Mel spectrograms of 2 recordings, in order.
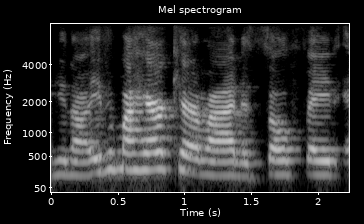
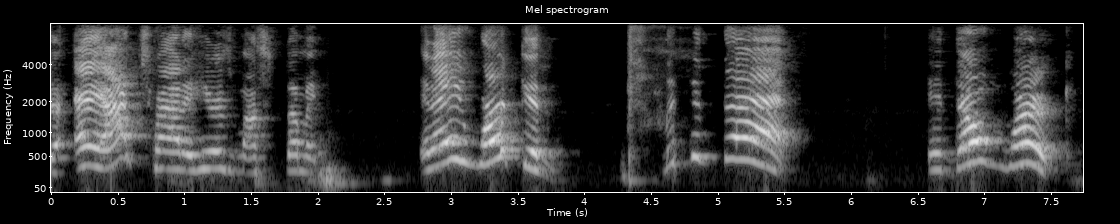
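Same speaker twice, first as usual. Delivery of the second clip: loud, emphatic and pitched up; loud protest; 4 semitones higher, 7 dB louder than usual. Acted. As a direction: call it out in exasperation. Heckling the castor oil question.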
